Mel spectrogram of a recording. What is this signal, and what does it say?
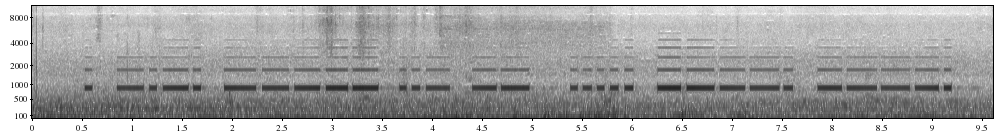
Morse code, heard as a keyed tone, hand-sent with a straight key, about 18 wpm, 880 Hz, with fading and the noise inside a subway train. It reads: EC0UM 599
